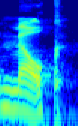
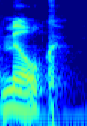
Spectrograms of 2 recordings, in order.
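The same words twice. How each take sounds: First: It is said with a Canadian-sounding vowel. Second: It is said with a plain, standard vowel. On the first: This imitates how an older relative says it. "She says things funny. She says milk" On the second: This is how the word is usually said. "instead of milk"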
